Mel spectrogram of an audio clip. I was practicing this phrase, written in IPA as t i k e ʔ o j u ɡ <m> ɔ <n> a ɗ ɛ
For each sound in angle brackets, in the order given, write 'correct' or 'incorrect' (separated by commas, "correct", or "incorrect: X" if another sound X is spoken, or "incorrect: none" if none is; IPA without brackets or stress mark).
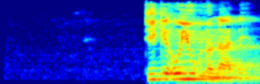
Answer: incorrect: n, correct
